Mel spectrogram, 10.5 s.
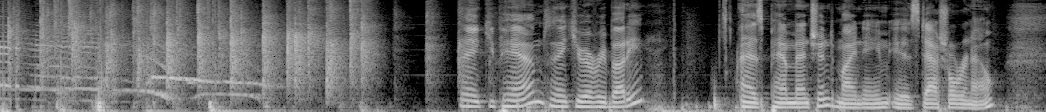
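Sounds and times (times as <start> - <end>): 
audience clapping for a comedian at a happy-hour open mic: 0.0 - 4.8
speech: 4.6 - 6.6, 7.4 - 10.3.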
